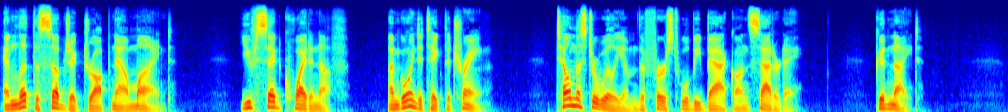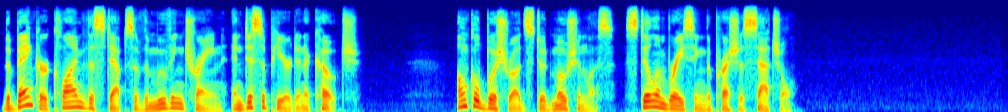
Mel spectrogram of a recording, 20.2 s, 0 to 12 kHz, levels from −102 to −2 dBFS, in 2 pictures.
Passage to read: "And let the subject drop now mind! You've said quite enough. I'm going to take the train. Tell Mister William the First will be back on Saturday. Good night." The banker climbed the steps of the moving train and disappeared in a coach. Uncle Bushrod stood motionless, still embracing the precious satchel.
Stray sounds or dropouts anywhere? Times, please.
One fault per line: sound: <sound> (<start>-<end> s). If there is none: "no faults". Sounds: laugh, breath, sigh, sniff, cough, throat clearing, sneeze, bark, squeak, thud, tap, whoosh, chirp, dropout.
no faults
